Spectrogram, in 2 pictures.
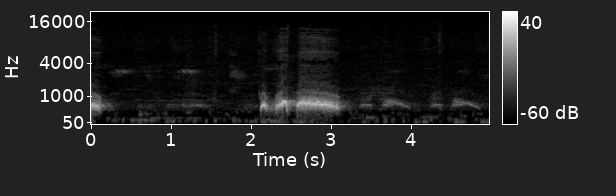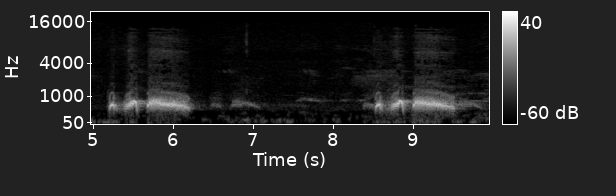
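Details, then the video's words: Spotted dove lure call for trapping birds: loud three-part phrases ending in a long rough coo, spaced about three seconds apart, with soft faint coos and a brief high chirp in between. "derkuku super gacor pikat dapat burung bagus"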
